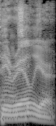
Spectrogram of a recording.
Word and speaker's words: derailleur: How to pronounce derailleur.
